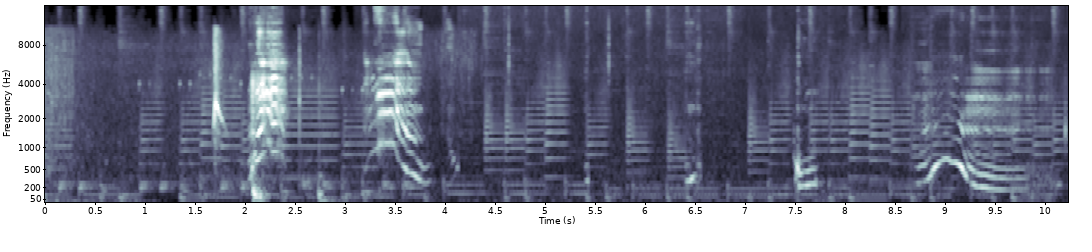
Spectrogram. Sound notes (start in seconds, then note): 6.3 gulps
